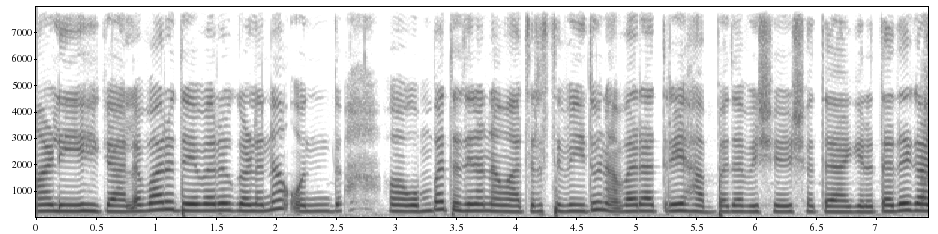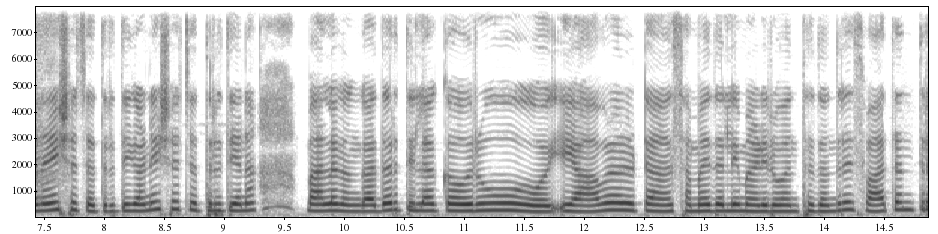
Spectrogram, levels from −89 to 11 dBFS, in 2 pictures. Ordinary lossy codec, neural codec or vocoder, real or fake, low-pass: none; none; real; none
